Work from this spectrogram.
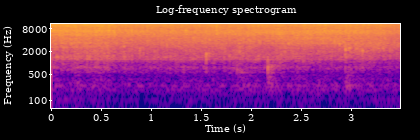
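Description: Halved small onions sizzle in hot oil alongside popping mustard seeds, fennel and curry leaves, a dense, close, constant frying hiss broken by a few faint crackles, with no voices.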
